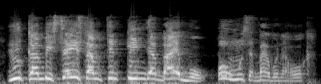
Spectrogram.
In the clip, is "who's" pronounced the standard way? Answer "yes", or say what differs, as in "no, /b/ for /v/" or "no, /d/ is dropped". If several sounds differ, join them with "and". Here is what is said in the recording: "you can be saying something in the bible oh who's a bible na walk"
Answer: no, /s/ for /z/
